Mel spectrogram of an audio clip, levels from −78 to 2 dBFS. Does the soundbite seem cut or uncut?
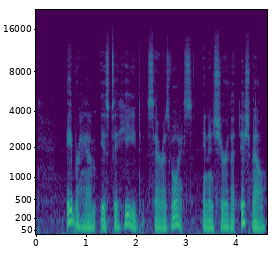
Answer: cut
